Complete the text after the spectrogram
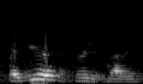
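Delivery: normal talking voice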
